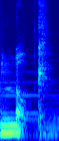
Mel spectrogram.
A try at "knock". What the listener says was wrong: Sounds like you were saying nook.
